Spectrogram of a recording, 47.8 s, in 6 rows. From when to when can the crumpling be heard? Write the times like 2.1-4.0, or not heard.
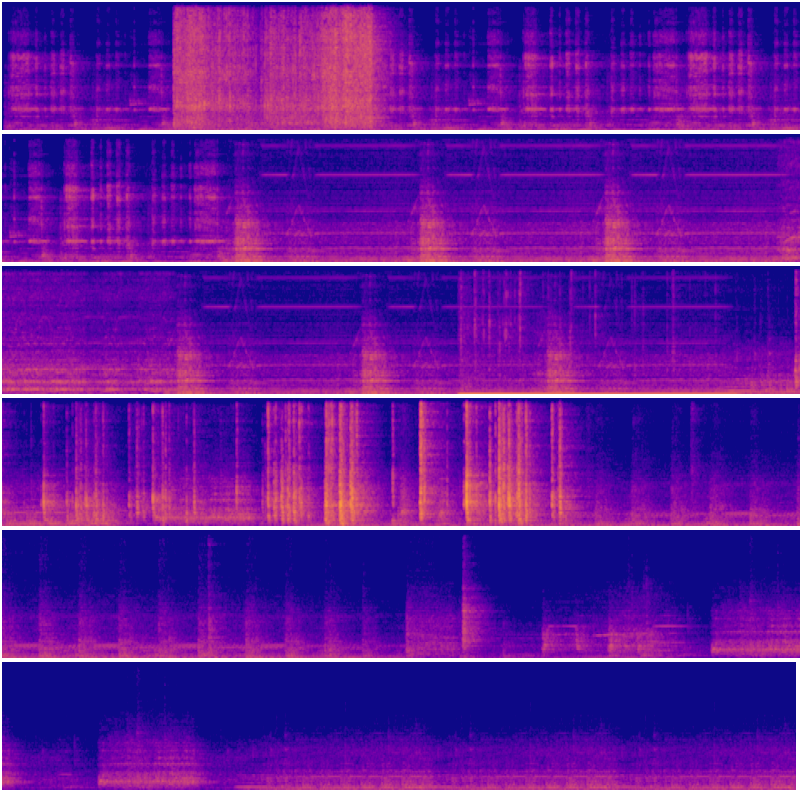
1.7-3.8.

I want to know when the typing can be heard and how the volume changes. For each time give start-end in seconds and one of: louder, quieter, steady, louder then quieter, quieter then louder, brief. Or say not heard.
20.5-29.6 louder.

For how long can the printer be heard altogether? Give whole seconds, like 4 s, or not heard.
48 s.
